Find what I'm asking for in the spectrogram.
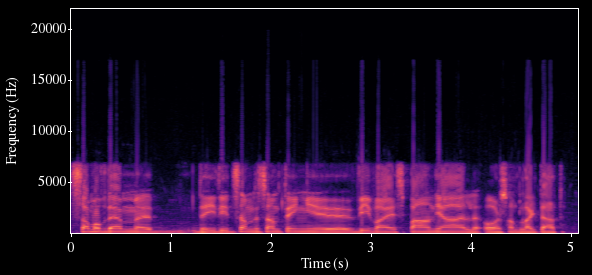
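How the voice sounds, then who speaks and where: Fairly quick, monotone, flat delivery at very even loudness, with noticeable background noise. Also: man, fairly high pitch for a man. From Sweden. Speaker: gaming YouTuber. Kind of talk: casual gameplay commentary. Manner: halting, many fillers.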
